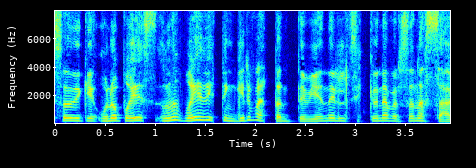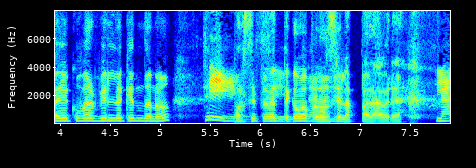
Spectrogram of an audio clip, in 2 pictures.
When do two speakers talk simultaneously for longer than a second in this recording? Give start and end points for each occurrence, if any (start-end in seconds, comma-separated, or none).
5.7-7.2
